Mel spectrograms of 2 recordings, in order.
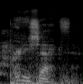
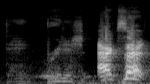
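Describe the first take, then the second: First: Soft, restrained repeat of British accent; hushed amusement, reined in; subdued. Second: Loud scream of amazement into the mic; sudden excited shout, much louder. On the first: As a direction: say it quietly, holding back a laugh. Subdued repeat after apologizing for screaming. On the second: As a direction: blurt it out, exploding on ACCENT. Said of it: "I should not scream into this microphone". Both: Real, not acted.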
